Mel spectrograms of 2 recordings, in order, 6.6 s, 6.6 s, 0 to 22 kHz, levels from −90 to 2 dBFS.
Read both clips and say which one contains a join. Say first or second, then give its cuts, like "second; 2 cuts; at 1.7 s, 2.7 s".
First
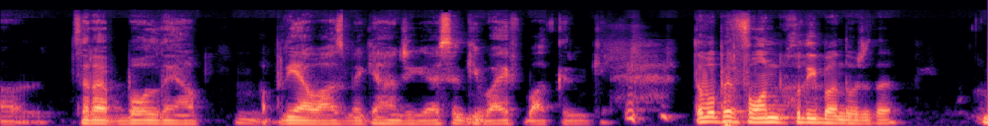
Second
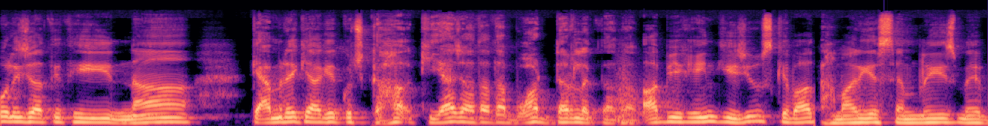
second; 2 cuts; at 4.3 s, 5.5 s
